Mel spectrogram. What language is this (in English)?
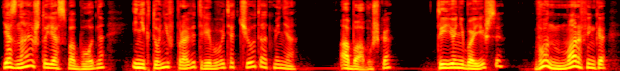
Russian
